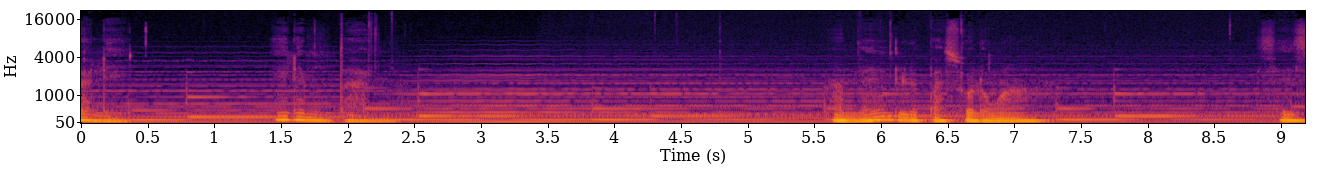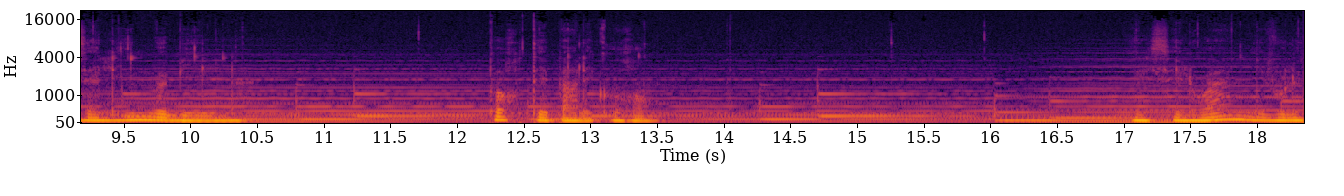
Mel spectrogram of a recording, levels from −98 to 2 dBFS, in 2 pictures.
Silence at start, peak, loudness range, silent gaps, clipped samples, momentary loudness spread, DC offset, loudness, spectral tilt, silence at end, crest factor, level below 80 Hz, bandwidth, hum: 0 s; -12 dBFS; 8 LU; none; under 0.1%; 17 LU; under 0.1%; -29 LUFS; -8.5 dB/octave; 0 s; 16 dB; -42 dBFS; 12 kHz; none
